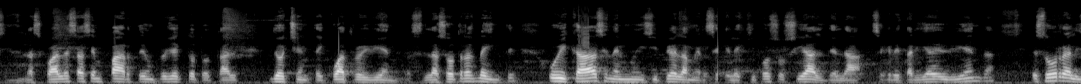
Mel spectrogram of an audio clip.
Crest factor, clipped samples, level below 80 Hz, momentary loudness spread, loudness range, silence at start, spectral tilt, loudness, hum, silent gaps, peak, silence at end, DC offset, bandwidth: 18 dB; under 0.1%; -50 dBFS; 14 LU; 5 LU; 0 s; -5.5 dB/octave; -18 LUFS; none; none; 0 dBFS; 0 s; under 0.1%; 15.5 kHz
